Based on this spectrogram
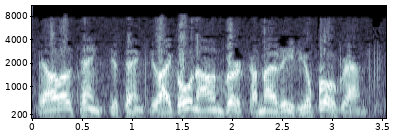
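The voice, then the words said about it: Put-on comic foreign accent. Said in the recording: “You can work a little on your accent, too.”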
